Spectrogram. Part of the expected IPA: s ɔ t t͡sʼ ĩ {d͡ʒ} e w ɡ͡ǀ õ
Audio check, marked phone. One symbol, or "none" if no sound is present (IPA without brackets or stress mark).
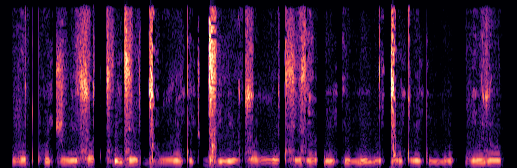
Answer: d͡z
